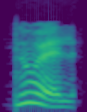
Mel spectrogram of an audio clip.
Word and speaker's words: Noël: In French, Christmas is pronounced as Noël. Noël.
